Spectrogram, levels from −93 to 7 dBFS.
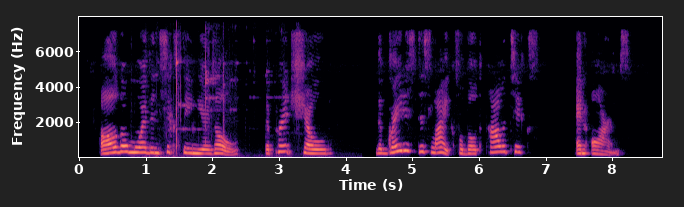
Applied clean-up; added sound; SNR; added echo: neural mask model RNNoise.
